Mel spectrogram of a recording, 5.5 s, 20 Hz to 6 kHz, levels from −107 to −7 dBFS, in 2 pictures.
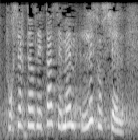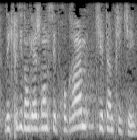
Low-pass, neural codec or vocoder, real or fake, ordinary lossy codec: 5.4 kHz; none; real; none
